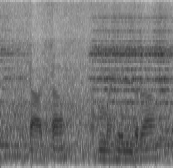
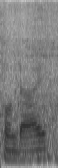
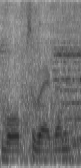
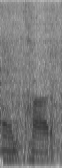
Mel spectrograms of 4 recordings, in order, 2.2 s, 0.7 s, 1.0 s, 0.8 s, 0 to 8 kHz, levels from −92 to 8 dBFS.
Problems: constant background noise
